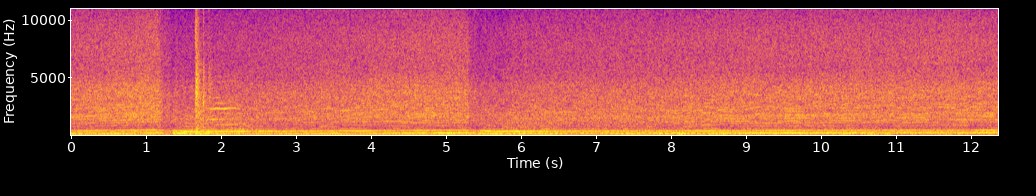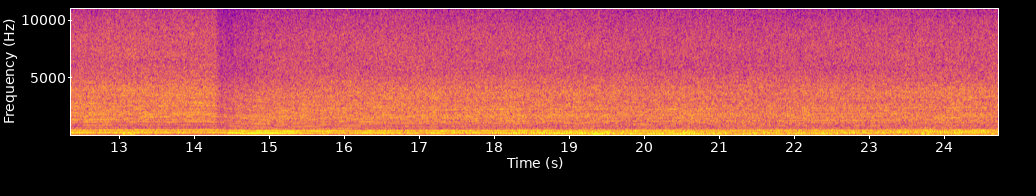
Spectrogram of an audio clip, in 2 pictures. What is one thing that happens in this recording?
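Tyres hiss on the road.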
